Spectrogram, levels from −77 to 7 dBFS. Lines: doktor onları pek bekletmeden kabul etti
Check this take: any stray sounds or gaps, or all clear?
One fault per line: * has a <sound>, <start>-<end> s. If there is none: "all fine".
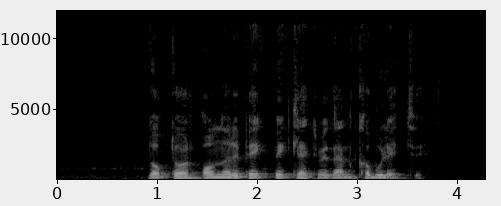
all fine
